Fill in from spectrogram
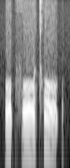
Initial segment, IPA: o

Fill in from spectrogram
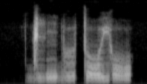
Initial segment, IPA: d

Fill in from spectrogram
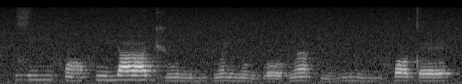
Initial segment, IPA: z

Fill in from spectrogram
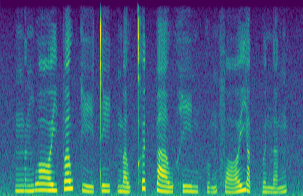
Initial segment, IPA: ŋ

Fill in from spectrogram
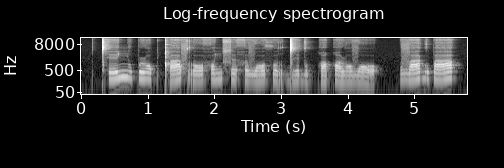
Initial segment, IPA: ǀʰ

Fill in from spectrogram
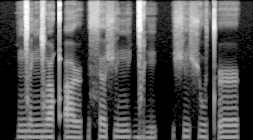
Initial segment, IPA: ŋ͡ǀ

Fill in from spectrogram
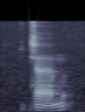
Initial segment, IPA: c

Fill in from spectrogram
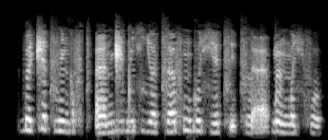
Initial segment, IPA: ɠ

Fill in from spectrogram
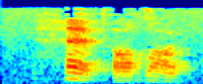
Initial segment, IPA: h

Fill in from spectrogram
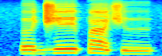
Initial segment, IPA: ə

